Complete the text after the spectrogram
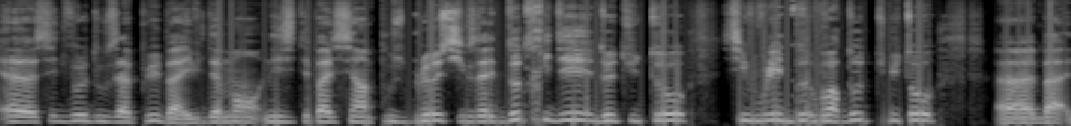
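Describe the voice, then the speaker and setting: A man hosting a casual screen-recorded software tutorial, talking with lots of fillers and self-corrections. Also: fairly high pitch, dry recording, clean studio sound. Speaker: tutorial channel host.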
